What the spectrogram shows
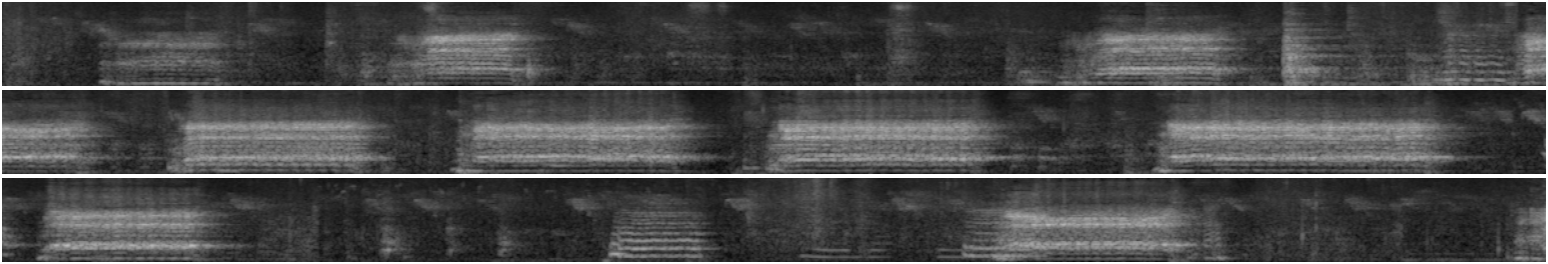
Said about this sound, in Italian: la capra con l'agnellino.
